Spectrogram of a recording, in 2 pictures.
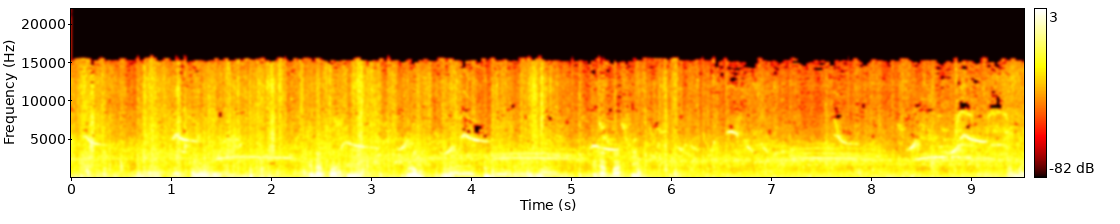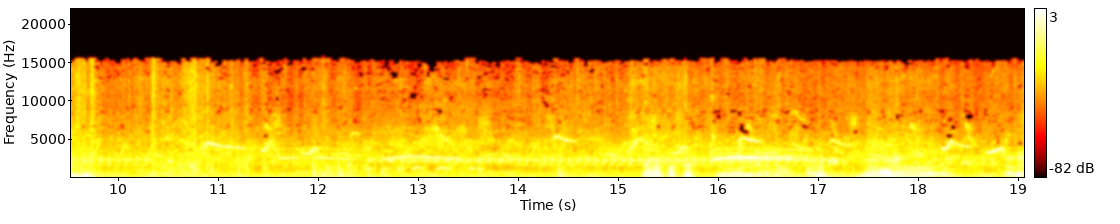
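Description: Many small caged birds chirp and twitter close by.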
